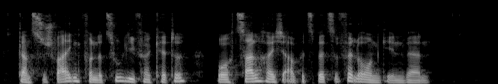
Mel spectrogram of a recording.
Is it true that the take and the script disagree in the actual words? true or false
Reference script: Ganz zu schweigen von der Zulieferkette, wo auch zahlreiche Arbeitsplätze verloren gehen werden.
false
